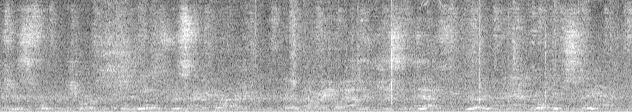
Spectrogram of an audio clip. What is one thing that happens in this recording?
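Trading cards rustle and slide against each other in a man's hands.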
